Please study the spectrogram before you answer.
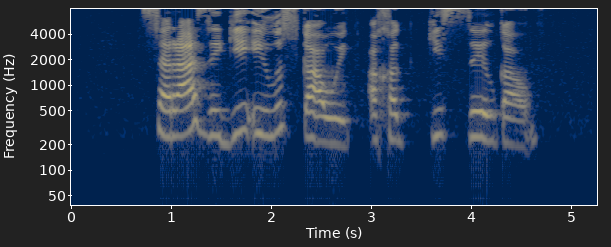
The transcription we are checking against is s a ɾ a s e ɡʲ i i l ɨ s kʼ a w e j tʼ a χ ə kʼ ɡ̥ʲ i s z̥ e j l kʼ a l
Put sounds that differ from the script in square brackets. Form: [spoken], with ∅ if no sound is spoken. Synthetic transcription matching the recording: s a ɾ a [z] e ɡʲ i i l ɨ s kʼ a w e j tʼ a χ [a] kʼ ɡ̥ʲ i s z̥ e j l kʼ a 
